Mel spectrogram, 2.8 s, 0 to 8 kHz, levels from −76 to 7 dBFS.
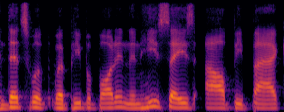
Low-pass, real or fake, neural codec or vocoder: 7.2 kHz; fake; codec, 24 kHz, 0.5 kbps, DualCodec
